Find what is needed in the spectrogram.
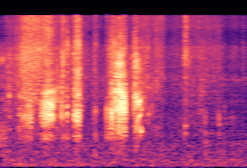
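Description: Inner side zip of a patent vinyl thigh-high platform boot being pulled up, in two short strokes about a second apart.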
